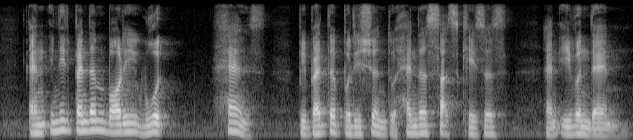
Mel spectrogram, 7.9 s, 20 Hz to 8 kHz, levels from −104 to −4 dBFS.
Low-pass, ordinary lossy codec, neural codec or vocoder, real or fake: 7.2 kHz; none; none; real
